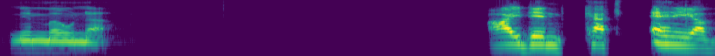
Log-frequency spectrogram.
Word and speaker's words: Nimona: It's funny because I can't hear the word metal without thinking of Nimona.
